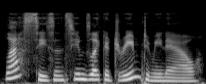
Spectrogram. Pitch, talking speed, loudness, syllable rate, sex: 215 Hz, 260 wpm, -17 LUFS, 5.1 syllables/s, female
